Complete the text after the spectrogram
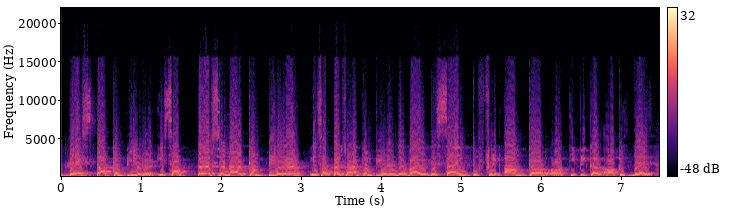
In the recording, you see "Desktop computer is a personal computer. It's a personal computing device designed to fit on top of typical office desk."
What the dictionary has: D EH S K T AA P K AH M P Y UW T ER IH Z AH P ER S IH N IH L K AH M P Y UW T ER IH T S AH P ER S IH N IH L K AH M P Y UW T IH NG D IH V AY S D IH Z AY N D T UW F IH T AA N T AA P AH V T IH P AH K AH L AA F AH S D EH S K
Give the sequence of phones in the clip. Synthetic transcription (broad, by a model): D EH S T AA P K AH M P Y UW T ER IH S AH P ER S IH N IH L K AH M P Y UW T ER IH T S AH P ER S IH N IH L K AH M P Y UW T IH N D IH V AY D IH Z AY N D T UW F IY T AA N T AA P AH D T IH P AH K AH L AA F AH S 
